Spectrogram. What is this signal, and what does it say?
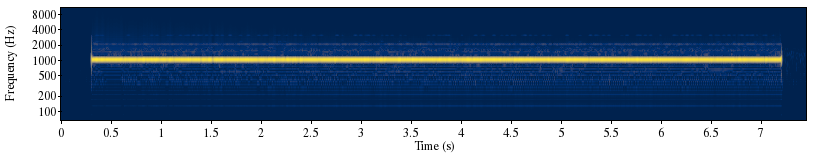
Emergency Alert System (SAME) tones (the 1050 Hz attention tone). It is heard from 0.3 to 7.3 s.
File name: Skywarn/2013/2013-03-18-Newton County WA4ASI Repeater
